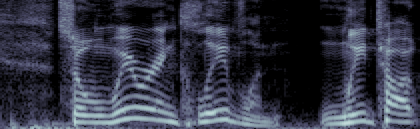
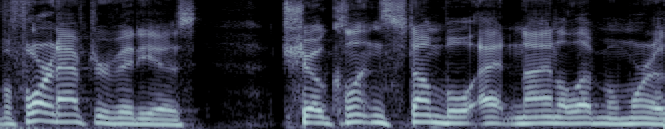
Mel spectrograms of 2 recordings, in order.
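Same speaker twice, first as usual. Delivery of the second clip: ordinary talk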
